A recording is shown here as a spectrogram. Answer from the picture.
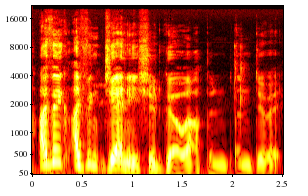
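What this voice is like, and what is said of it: Poor imitation of another person's voice. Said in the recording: “that's not a good Keir impression. That's David Cameron.”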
